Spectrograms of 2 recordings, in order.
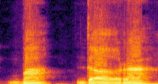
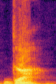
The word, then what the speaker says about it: bhadra: Rồi chữ ra là chúng ta ghép lại là dra dra chứ không phải là đờ ra. Mani ba đờ ra là không đúng, dra, không?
